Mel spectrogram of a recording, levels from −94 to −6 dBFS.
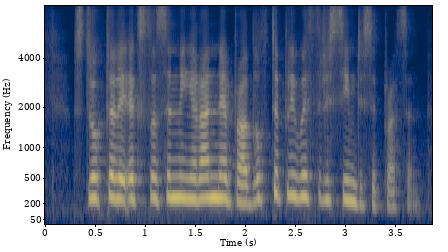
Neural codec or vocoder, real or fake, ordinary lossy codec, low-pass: codec, 16 kHz, 0.2 kbps, FocalCodec; fake; none; none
